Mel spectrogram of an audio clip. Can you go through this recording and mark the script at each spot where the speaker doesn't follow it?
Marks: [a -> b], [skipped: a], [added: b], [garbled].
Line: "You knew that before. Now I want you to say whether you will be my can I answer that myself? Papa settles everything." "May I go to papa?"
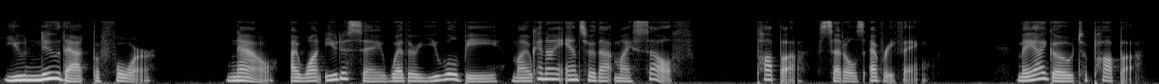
"You knew that before. Now I want you to say whether you will be my can I answer that myself? Papa settles everything." "May I go to papa?"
